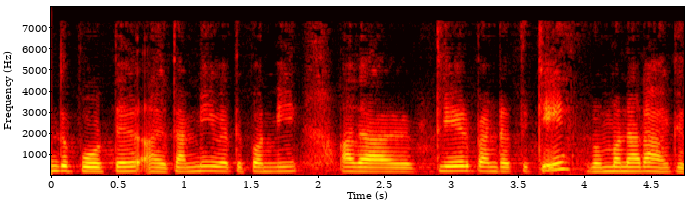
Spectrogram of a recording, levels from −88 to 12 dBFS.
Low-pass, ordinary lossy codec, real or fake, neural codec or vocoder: none; none; fake; codec, 16 kHz, 1.1 kbps, Voila-Tokenizer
